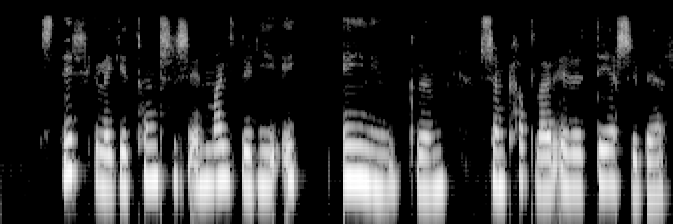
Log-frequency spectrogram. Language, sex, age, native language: Icelandic, female, 13, Icelandic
